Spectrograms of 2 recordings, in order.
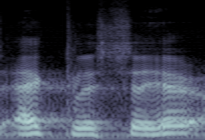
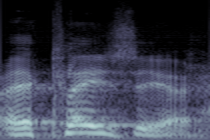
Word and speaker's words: ekklesia: The Greek word, and remember that the New Testament was written in Greek, the Greek word that is used here is ekklesia or ekklesia.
